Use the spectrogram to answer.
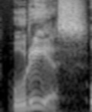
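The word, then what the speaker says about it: Urías: The accent is over the middle syllable. – Say it again. – Urias. Yes. The high part's in the middle.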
